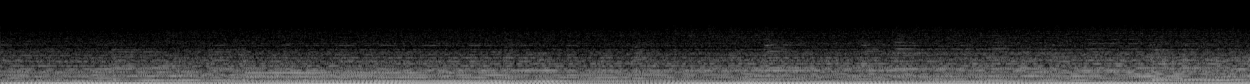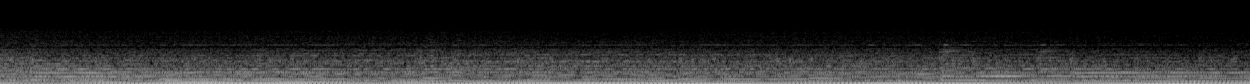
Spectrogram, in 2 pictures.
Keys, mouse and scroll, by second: 0.2-2.8 middle drag, 2.8-5.8 drag, 7.2 click, 8.6-13.9 drag, 14.2-16.2 scroll down 6, 16.2 click, 16.7-19.7 middle drag, 21.3-22.3 scroll down 3, 22.9-25.0 shift+middle drag, 24.6-25.0 scroll up 2.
